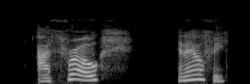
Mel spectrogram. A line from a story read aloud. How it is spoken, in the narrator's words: he sighed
